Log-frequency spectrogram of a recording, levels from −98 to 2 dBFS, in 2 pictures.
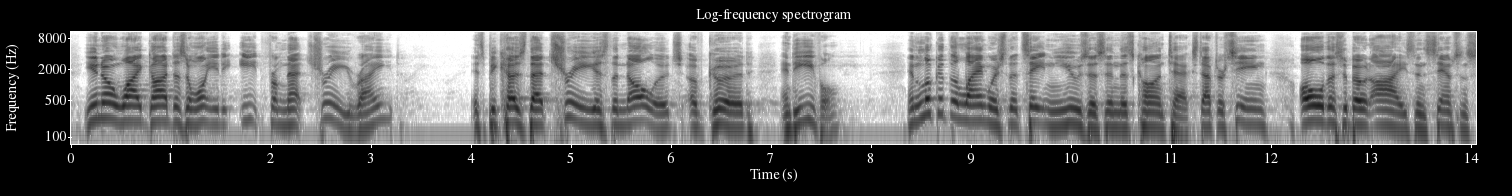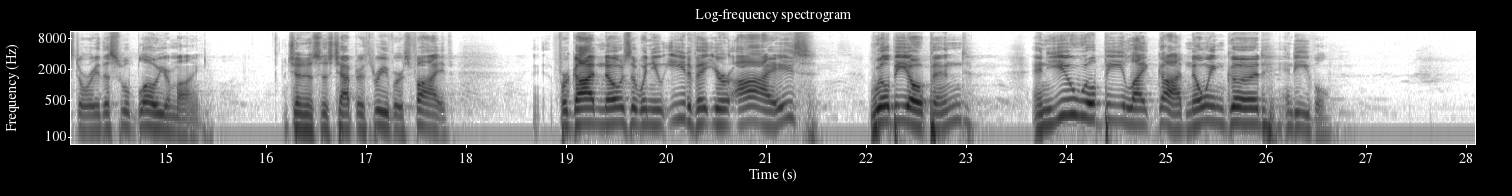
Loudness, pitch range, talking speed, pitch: -21 LUFS, 130-180 Hz, 165 wpm, 155 Hz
